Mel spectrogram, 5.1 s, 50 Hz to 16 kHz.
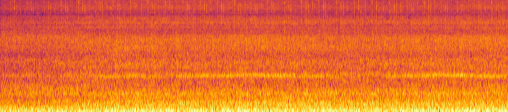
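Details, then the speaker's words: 1999 Dodge Durango SLT after sitting 14 years, with a new idle air control valve and a forgotten vacuum leak fixed: steady, even low idle rumble with no hiss, stumble or hunting; normal idle. "That sounds good now. Mint. Good as new. Oh yeah. She's back to normal."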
